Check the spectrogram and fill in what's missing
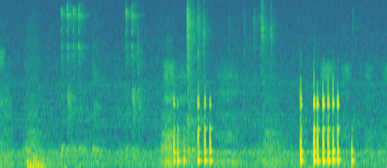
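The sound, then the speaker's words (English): Keys clatter on a computer keyboard as a Facebook message is typed, in two quick bursts of crisp clicks separated by brief pauses, over a quiet hush with no voices. “I'm typing a Facebook message.”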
